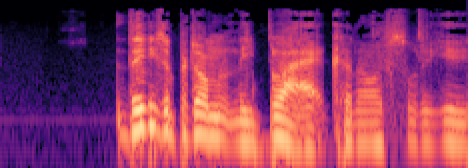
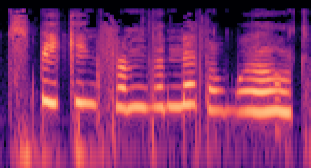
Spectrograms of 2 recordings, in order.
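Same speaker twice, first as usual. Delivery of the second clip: Liz Taylor; slower than usual. Acted. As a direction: squeal it out, way up high. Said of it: "my very own Liz Taylor".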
